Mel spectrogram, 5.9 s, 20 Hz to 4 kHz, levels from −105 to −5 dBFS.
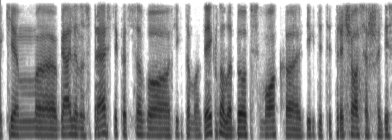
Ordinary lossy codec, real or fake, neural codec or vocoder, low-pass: AAC, 24 kbps; fake; vocoder, 44.1 kHz, 128 mel bands, Pupu-Vocoder; 3.6 kHz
